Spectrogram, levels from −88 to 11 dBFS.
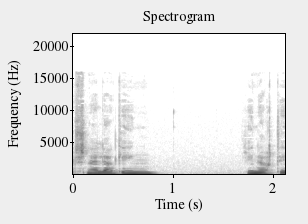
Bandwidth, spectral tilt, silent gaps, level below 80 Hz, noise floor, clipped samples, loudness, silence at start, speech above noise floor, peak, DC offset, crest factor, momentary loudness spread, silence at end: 15.5 kHz; -7 dB/octave; none; -72 dBFS; -66 dBFS; under 0.1%; -30 LUFS; 0 s; 38 dB; -16 dBFS; under 0.1%; 14 dB; 6 LU; 0 s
